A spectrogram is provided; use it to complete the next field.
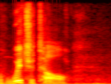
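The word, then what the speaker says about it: Ouachita: doing fantastic there are Wichita I think it's pronounced wichita's o-u-c-h i t a w I believe something like that uh but I pronounce them Wichita and they're doing fantastic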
